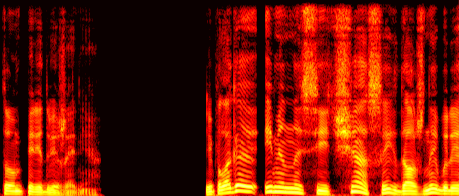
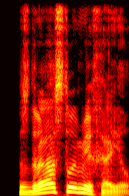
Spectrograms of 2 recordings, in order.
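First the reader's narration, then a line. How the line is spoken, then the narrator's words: Plain. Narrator (Russian): сказал я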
